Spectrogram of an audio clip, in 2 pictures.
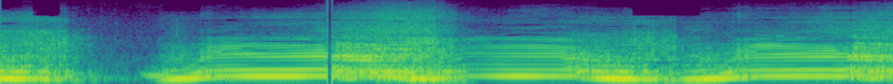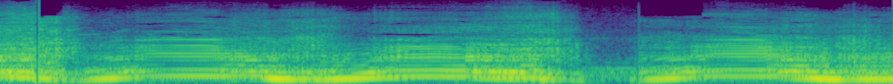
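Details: Wild young male lion in Kenya's Masai Mara, in a coalition moving to seize a territory, gives a rhythmic run of about six deep, grunting roars, each rising and falling, repeated roughly every second.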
